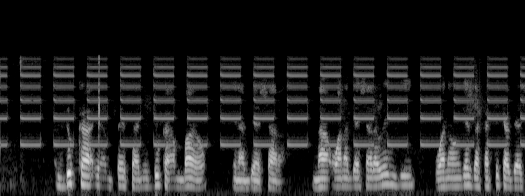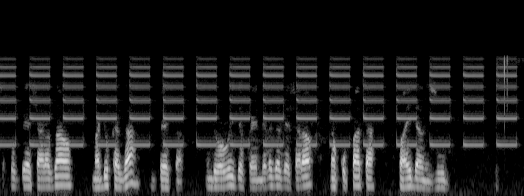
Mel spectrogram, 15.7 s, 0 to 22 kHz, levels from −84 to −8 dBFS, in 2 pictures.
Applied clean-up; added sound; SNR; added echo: none; Alarm; 12 dB; none.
